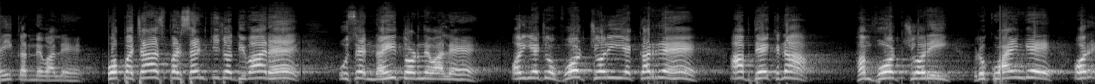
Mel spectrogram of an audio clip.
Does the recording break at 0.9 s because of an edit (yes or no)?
yes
